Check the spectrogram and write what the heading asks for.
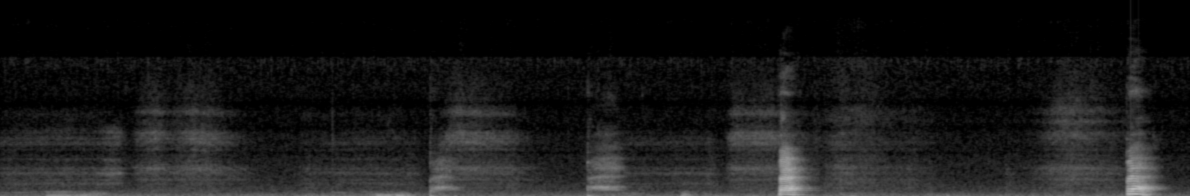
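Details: Sleeping bear-coat Shar-Pei dog: quiet sleeping breaths broken by a few brief, sharp nasal snorts, about four in twelve seconds.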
